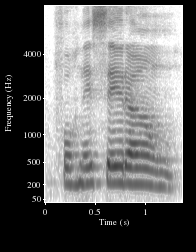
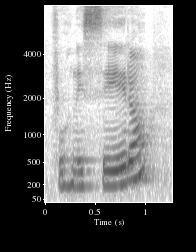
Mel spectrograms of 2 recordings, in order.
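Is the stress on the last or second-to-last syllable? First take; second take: last; second-to-last. First: The stress is on the last syllable. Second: The stress is on the second-to-last syllable. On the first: The action will happen in the future. "olha como tá no futuro, a sílaba mais forte é a última" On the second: The action happened in the past. "quando eu tenho o verbo no passado, a sílaba forte é a penúltima"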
